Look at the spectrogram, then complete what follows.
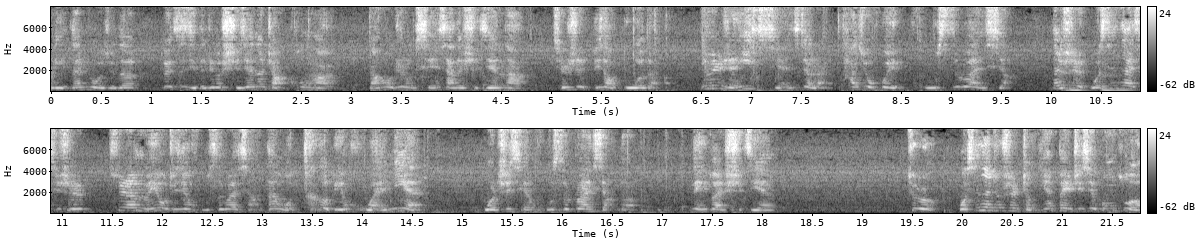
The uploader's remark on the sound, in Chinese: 那天我居然没有用腾讯会议去录而是用了手机去录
